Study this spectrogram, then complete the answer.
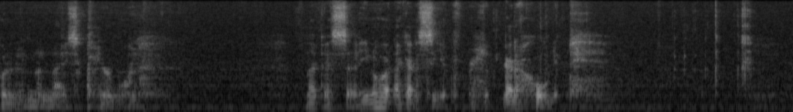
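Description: A plastic card case clicks and rustles as it is handled.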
